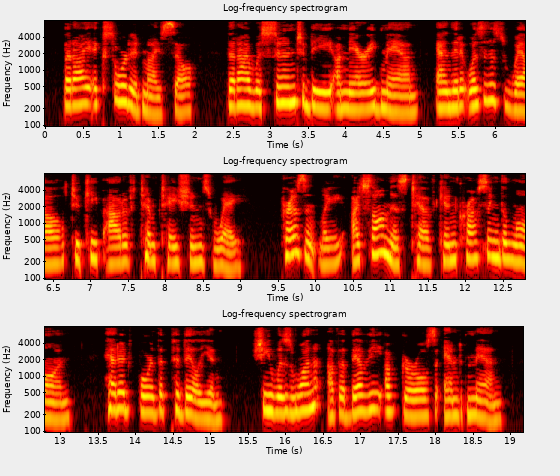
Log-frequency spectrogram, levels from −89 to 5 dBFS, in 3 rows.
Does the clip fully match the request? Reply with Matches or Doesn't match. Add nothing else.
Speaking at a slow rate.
Doesn't match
